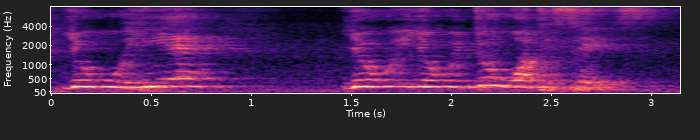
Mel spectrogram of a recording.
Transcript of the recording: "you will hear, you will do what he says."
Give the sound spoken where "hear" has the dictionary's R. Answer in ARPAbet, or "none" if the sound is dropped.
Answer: W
